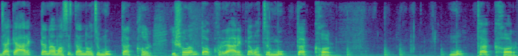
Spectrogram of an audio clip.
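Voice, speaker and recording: A man teaching a live online exam-prep class who repeats each question and answer again and again, pushing students to answer quickly. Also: sits high, darkish tone, breathy edge. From Bangladesh. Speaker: admission exam tutor.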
